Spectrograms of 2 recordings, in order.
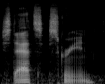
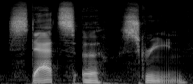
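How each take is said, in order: First: The two words run together quickly without a break. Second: A clear stop separates the two words. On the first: "If you say it fast, they sound the same" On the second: "You need a glottal stop"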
